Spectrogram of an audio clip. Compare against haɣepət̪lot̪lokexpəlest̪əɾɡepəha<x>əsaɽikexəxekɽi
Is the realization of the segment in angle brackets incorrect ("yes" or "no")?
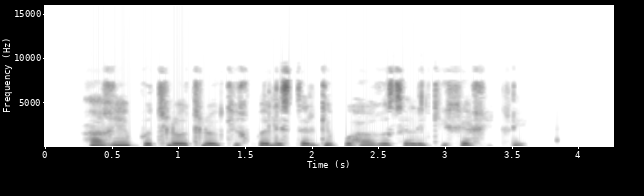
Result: yes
